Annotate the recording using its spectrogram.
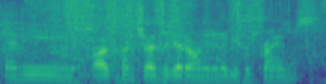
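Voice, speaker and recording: Music plays behind a man whose pace is moderate. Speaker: gaming youtuber. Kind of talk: gameplay commentary.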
